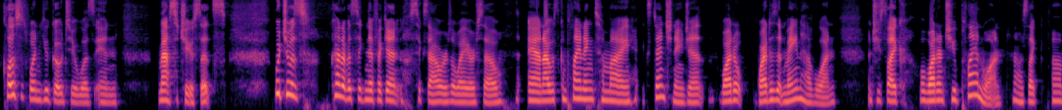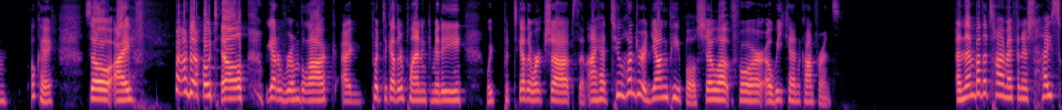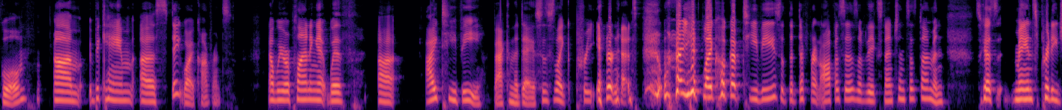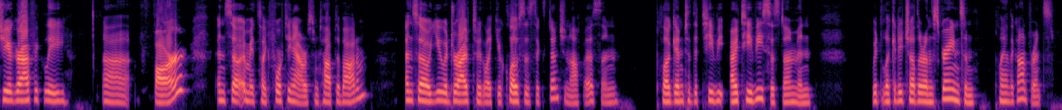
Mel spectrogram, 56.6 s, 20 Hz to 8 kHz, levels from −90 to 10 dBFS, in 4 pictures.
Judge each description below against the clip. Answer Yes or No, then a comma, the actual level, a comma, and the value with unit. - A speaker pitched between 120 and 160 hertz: No, high, 200 Hz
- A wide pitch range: No, average, 4.2 semitones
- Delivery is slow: No, average, 190 wpm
